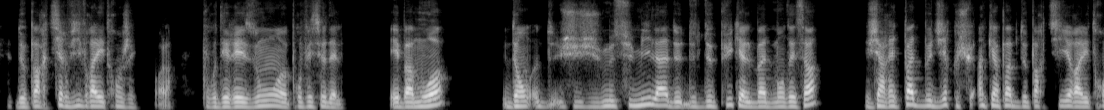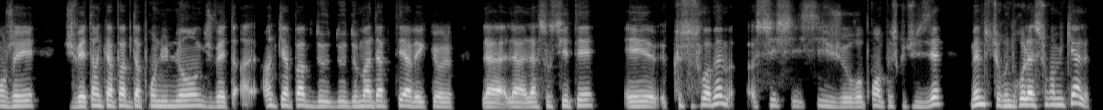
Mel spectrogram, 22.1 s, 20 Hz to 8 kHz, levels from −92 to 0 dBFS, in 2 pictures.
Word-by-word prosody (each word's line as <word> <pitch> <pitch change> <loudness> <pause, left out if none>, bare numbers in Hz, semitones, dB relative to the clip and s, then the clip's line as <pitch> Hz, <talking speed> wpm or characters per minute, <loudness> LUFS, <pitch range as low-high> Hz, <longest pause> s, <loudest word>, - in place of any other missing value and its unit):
de 115 +1 -1
partir 135 +5 -1
vivre 135 +2 -5
à 135 - +7
l'étranger. 125 -5 -3 0.2
Voilà, - - -10 0.3
pour 120 0 -7
des 120 +2 +1
raisons, 125 +4 +2
heu, - - -4
professionnelles. 125 -5 -4 0.5
Et 120 - +2
bah 120 +1 +5
moi, 150 - +5 0.5
dans 135 +2 +1
de 125 -1 -11
je 125 +1 -3
je 120 -1 -7
me 140 +1 -1
suis 150 +3 -7
mis 160 +4 0
là, 155 -3 +4
de 125 0 -2
de - - -8
depuis 130 +7 -6
qu'elle 125 -6 +3
m'a 125 +1 +3
demandé 125 +2 -1
ça, 170 - +3 0.4
j'arrête 130 +2 0
pas 180 - +8
de 150 - -8
me 145 - -5
dire 165 +7 -3
que: - - -10
«Je - - -5
suis - - -1
incapable 150 -2 0
de 130 - -5
partir 135 +1 -2
à 125 - +5
l'étranger. 140 +3 -1 0.2
Je - - -8
vais 130 - +7
être 130 - +1
incapable 150 -1 +3
d'apprendre 140 -2 +1
une 135 0 -1
langue. 145 +1 +2
Je 125 - -9
vais 130 - +4
être 125 - -2
in - - -3
incapable 150 -1 +2
de 135 0 -2
de 130 +2 -4
de 130 +1 -3
m'adapter 140 +2 +2
avec, 130 -3 +1
heu, 120 -2 0 0.3
la 120 -1 +6
la 120 -2 +3
la 125 - +3
société.» 145 +4 -2 0.3
et 130 0 +3 0.2
que - - -6
ce 145 - -6
soit 165 0 +2
même, 200 -2 +1 0.2
si 155 +4 -5
si 135 -2 -8
si 140 +1 -8
je 120 0 -5
reprends 130 +5 -1
un - - -4
peu 130 - -9
ce - - -8
que - - -15
tu 125 - -11
disais, 175 +10 +2 0.3
même 180 +3 +5
sur 160 -6 -3
une 145 - 0
relation 170 +2 +4
amicale, 175 +2 +2
135 Hz, 230 wpm, -23 LUFS, 125-150 Hz, 0.5 s, pas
